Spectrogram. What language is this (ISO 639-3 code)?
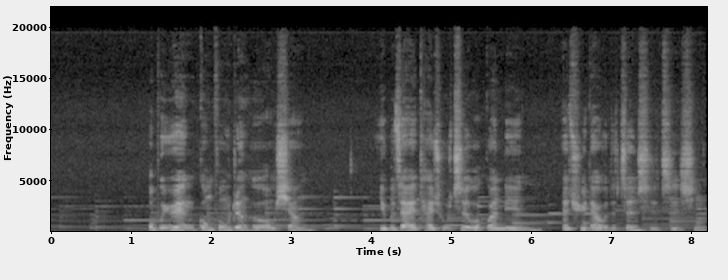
zho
